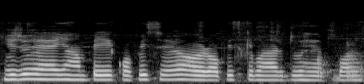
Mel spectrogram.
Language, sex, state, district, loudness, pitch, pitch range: Hindi, female, Bihar, Katihar, -15 LUFS, 215 Hz, 205-225 Hz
